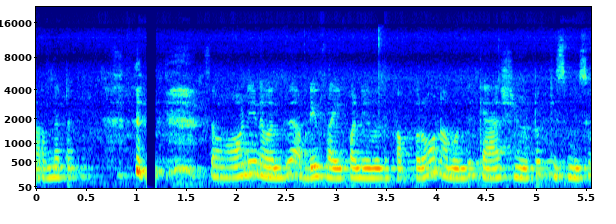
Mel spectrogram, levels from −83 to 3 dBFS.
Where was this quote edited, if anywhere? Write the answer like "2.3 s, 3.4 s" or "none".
none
